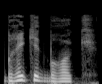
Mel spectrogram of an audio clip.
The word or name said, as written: bric et de broc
